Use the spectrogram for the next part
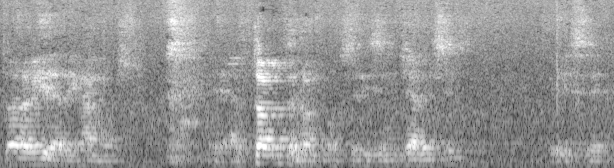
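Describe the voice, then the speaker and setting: A man's voice: on the low side, steady tone, moderate pace, vocal fry. A man giving an academic lecture, rambling and rephrasing with frequent hesitations. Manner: discursive, rephrases often, many "eh" fillers. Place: lecture hall. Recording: echoey hall, distant mic, background noise.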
